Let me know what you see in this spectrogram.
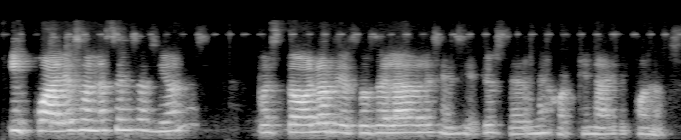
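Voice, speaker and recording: A woman's voice: fairly high pitch, fairly even intonation, a little fast, pushed and bright, echoey room, poor audio. A woman giving a conversational talk to parents, explaining ideas step by step and checking in with her listeners through questions.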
